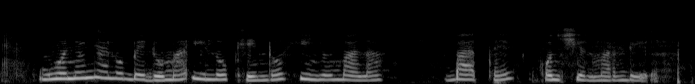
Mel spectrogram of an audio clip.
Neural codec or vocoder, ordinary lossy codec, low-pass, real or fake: codec, 16 kHz, 8 kbps, FreqCodec, smaller model; MP3, 24 kbps; 5.4 kHz; fake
